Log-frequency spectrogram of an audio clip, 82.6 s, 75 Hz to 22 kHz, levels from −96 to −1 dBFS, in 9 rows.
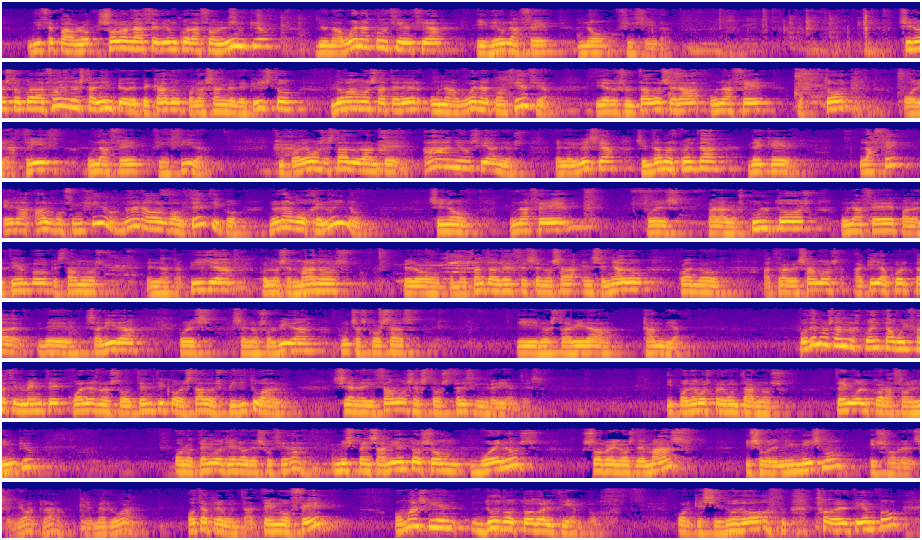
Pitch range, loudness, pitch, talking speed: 140-185 Hz, -17 LUFS, 160 Hz, 135 wpm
